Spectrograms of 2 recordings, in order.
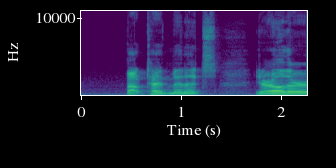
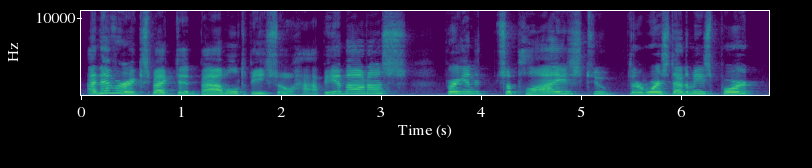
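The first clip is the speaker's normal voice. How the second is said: put-on higher-pitched game character, chatting to an old acquaintance; higher, lilting character voice; Yuri; 6 semitones higher than usual. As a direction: lift the voice for the character. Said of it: "Yuri walks up and she's like".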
